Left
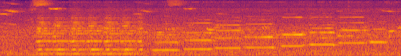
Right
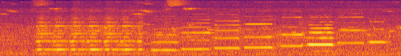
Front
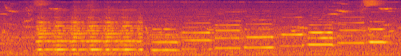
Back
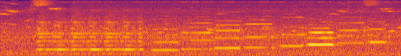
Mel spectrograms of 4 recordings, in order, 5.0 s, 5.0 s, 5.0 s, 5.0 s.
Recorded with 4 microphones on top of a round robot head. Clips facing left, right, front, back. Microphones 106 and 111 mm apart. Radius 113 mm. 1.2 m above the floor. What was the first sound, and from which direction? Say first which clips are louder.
A violin: right 6 dB, front 1 dB; 35° right.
